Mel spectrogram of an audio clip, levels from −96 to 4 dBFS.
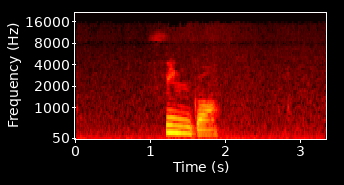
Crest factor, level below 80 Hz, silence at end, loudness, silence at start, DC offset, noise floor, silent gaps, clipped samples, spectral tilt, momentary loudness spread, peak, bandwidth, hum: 20 dB; -62 dBFS; 1.45 s; -29 LUFS; 1.25 s; under 0.1%; -61 dBFS; none; under 0.1%; -7.5 dB/octave; 11 LU; -14 dBFS; 15 kHz; 50 Hz at -55 dBFS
